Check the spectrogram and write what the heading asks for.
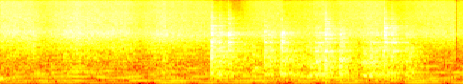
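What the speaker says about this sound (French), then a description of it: "Oignon, on tourne." Onions sizzling in hot vegetable oil in a pan while being stirred, a steady fry with scraping bursts as the spatula turns them, close and fairly loud, no voices.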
